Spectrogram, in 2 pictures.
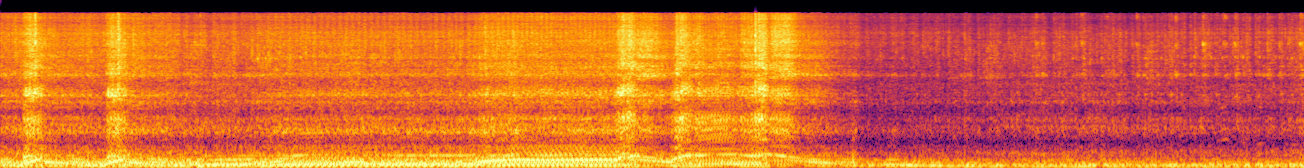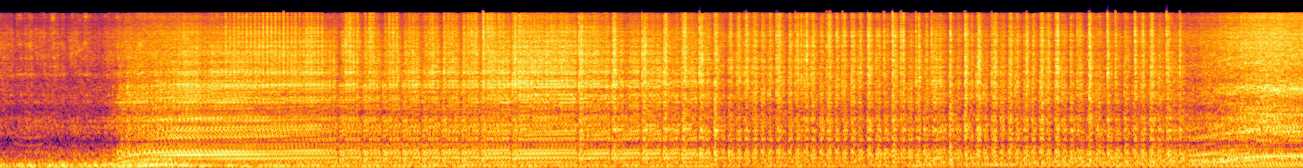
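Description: A loud car engine idles roughly and revs in sharp bursts close by.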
